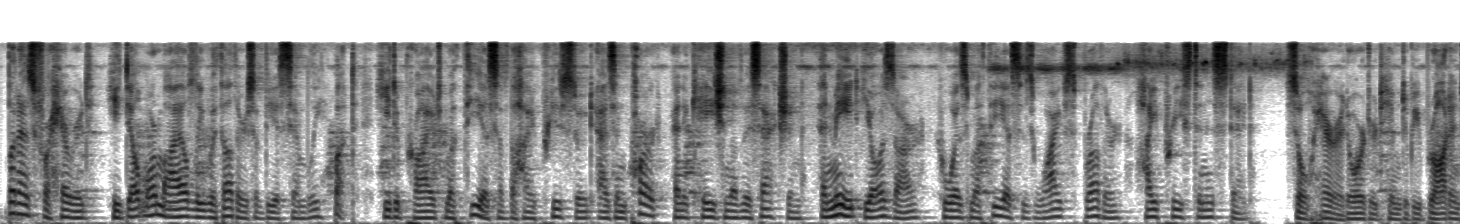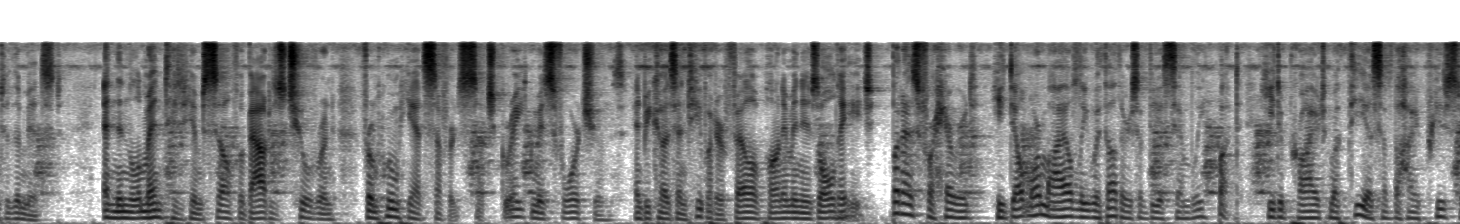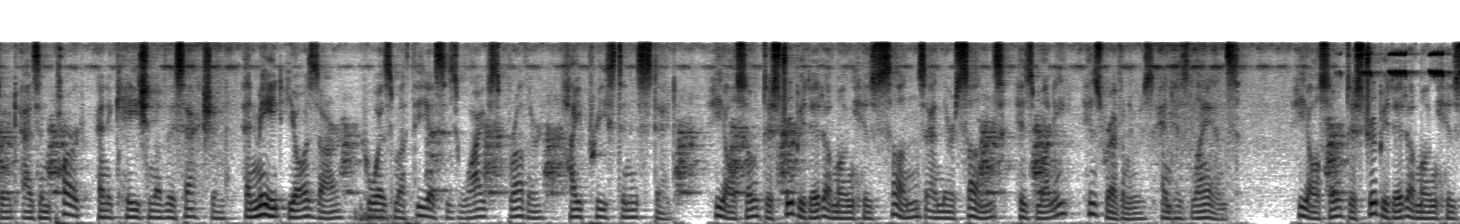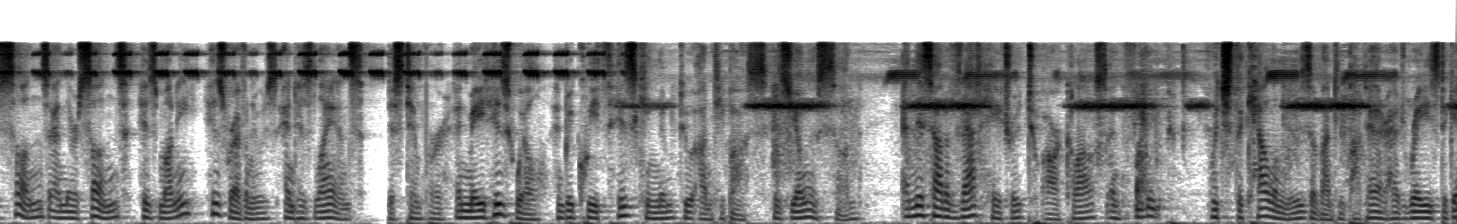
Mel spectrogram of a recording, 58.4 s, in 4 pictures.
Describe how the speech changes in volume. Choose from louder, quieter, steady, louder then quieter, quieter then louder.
steady.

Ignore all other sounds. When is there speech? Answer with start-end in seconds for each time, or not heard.
0.0-58.3.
